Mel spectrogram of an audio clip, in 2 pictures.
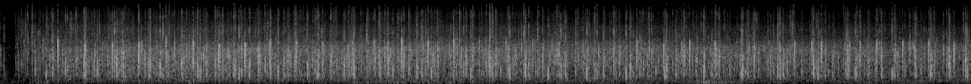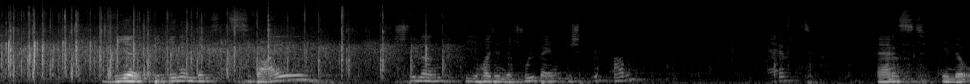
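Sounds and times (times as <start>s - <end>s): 
audience applause: 0.0s - 14.6s
speech: 10.9s - 13.0s, 13.8s - 16.1s, 18.5s - 19.4s.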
